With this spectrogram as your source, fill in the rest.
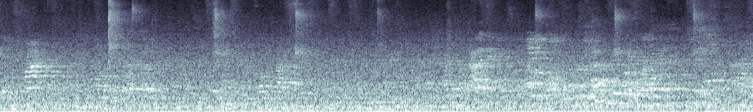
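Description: Shoes step and scuff on a hard floor in a steady dance rhythm.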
